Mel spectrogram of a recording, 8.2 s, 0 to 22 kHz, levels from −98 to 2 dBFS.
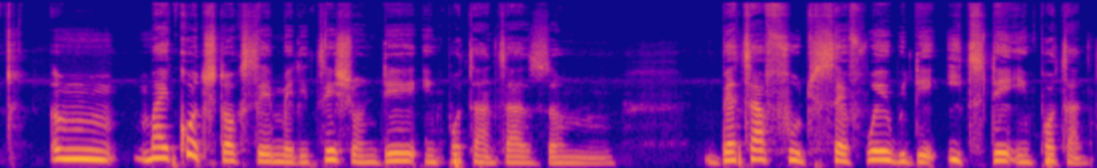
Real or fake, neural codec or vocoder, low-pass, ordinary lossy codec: real; none; none; none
